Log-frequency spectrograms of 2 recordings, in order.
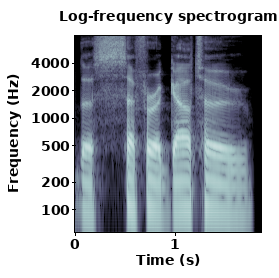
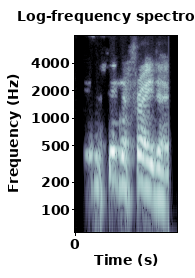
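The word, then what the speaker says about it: Segafredo: The Tolman that had the sponsor, the Sefragato, I pronounced that wrong. The coffee brand, right, along that Tolman, Yeah. and it Well, was they were Sigafredo.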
